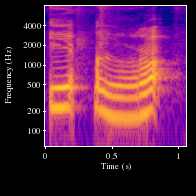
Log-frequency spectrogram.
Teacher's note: اقرأ، اس لفظ کے اندر قاف حروف قلقلہ میں سے ہے، ساکن ہے، خوب قلقلہ کریں گے۔ آگے حمزہ ساکنہ ہے تو اس کو جھٹکا دیں گے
